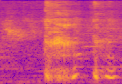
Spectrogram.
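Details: Adult coughing, treating the cough by eating oregano leaves: two short dry cough bursts in a small room.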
